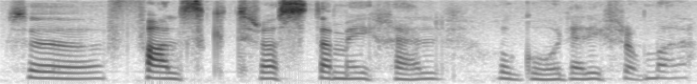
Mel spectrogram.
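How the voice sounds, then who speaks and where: A woman from Iran telling a personal story in an interview, reflective and halting, slowing down when she talks about her feelings. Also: mid-range voice, fairly even intonation.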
